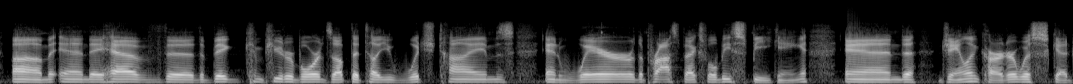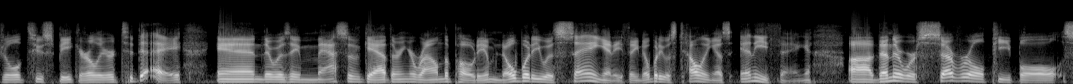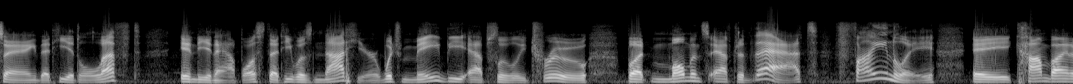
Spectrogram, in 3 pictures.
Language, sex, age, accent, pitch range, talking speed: English, male, 40-59, American, 110-135 Hz, 145 wpm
